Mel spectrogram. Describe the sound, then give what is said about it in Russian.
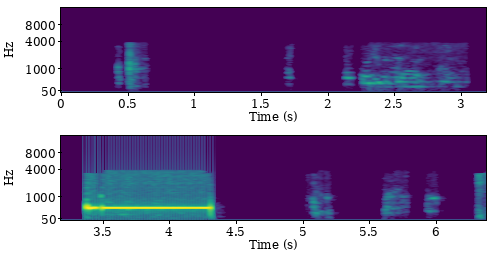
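A single steady telephone line tone, about a second long, sounds while a caller waits on the line to be transferred to a specialist. Faint, scattered background sounds come before and after it. “оставайтесь на линии, ваш звонок будет переведен на специалиста”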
